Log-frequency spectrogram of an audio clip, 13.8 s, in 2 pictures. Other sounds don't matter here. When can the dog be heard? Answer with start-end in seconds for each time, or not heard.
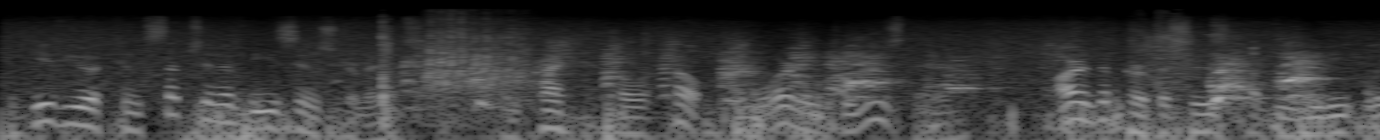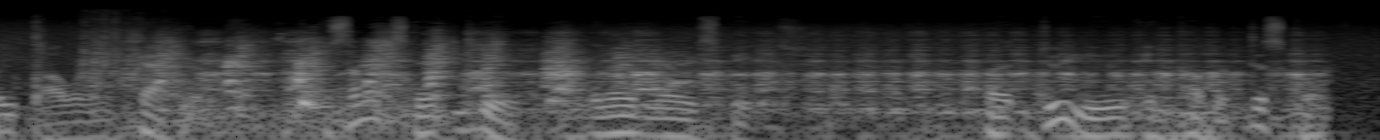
1.8-10.4.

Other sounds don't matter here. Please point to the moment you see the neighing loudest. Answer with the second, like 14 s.
2 s.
